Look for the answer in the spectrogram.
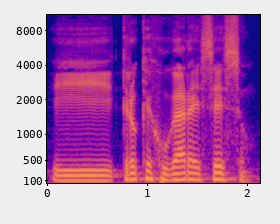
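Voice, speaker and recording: A man's voice: lowish voice, steady tone, takes it slowly, clean tone, faint music behind. A man, an actor and director, explaining his ideas thoughtfully with examples and rhetorical questions. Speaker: actor and director, interview guest. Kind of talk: reflective interview talk.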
